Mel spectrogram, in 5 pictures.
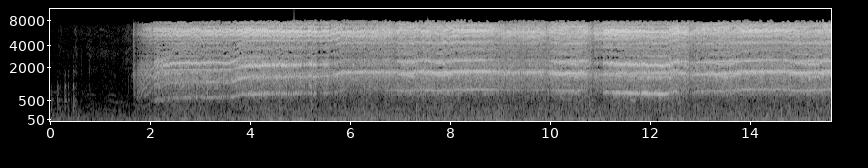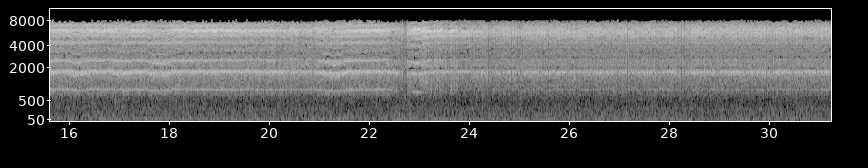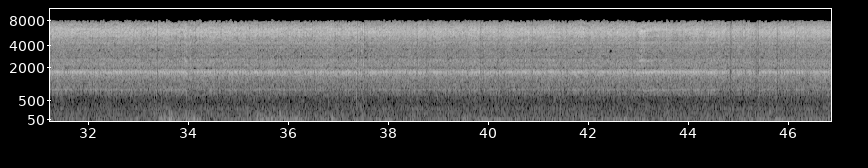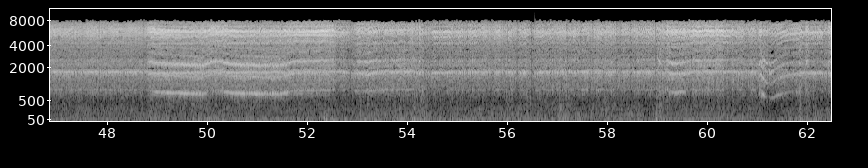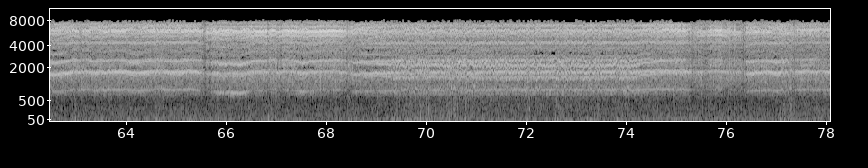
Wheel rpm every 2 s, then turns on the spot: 0, 120, 190, 220, 230, 220, 210, 220, 230, 230, 230, 230, 230, 230, 230, 230, 230, 230, 230, 230, 230, 230, 230, 230, 230, 210, 230, 230, 230, 230, 220, 220, 230, 220, 220, 210, 210, 220, 230.
none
